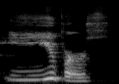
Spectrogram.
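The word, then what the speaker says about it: Yoopers: It's pronounced Youpers.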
